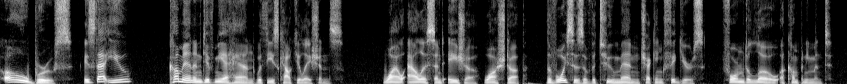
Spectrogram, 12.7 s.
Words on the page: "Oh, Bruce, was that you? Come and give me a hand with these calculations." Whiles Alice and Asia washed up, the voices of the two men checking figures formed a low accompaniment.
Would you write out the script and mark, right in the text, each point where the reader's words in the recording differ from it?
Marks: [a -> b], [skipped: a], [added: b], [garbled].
"Oh, Bruce, [was -> is] that you? Come [added: in] and give me a hand with these calculations." [Whiles -> While] Alice and Asia washed up, the voices of the two men checking figures formed a low accompaniment.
